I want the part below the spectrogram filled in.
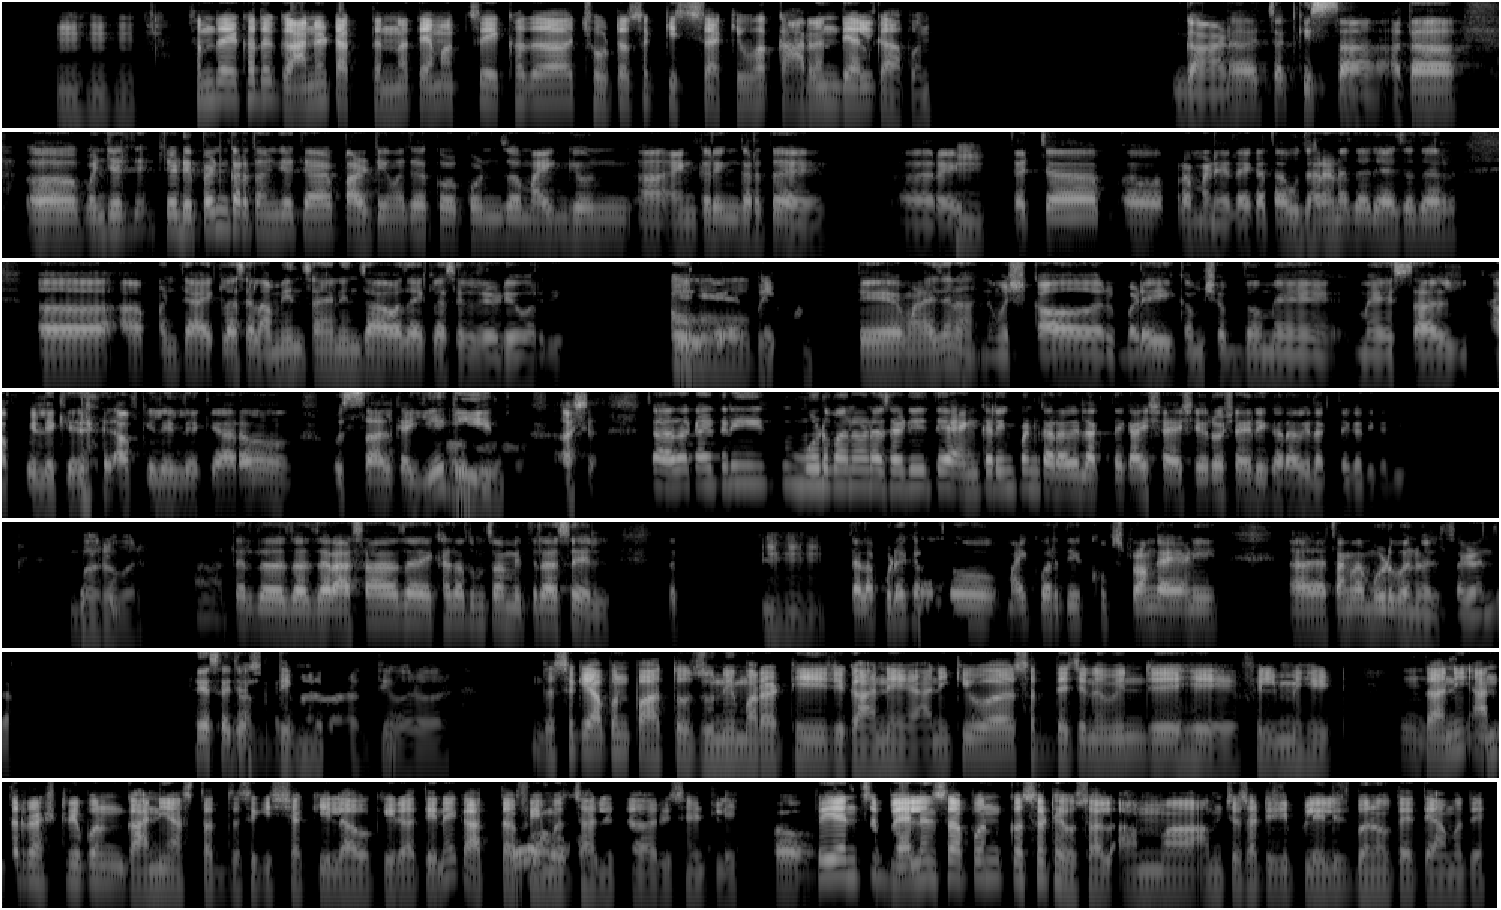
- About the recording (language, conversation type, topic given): Marathi, podcast, तू आमच्यासाठी प्लेलिस्ट बनवलीस, तर त्यात कोणती गाणी टाकशील?
- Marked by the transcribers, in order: static; tapping; in English: "राइट?"; other background noise; distorted speech; unintelligible speech; in Hindi: "नमस्कार बडे कम शब्द में … का ये गीत"; put-on voice: "नमस्कार बडे कम शब्द में … का ये गीत"; chuckle; unintelligible speech; other noise; in English: "फिल्म"; in English: "फेमस"; "ठेवाल" said as "ठेवसाल"; in English: "प्लेलिस्ट"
